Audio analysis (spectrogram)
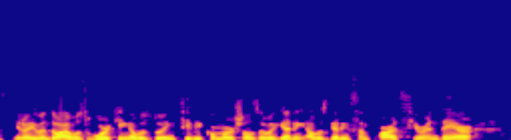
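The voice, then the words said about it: Slight foreign accent. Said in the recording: “I have a little bit of an accent.”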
